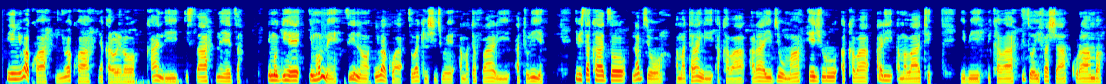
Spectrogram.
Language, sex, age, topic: Rundi, male, 18-24, education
